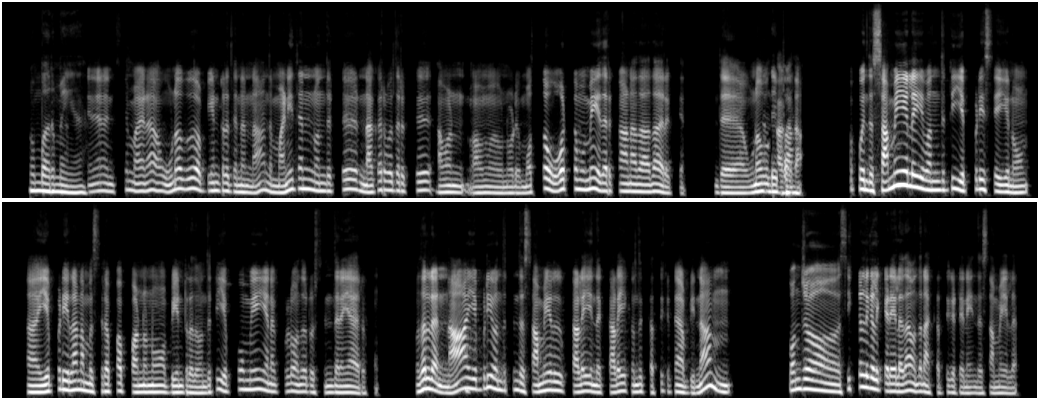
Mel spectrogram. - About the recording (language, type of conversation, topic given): Tamil, podcast, சமையல் உங்கள் மனநிறைவை எப்படி பாதிக்கிறது?
- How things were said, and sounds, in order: other background noise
